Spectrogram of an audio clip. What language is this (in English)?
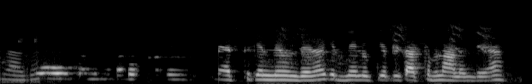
Punjabi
